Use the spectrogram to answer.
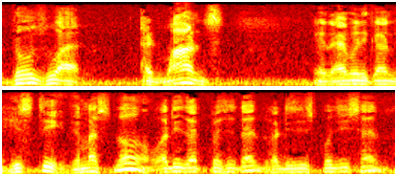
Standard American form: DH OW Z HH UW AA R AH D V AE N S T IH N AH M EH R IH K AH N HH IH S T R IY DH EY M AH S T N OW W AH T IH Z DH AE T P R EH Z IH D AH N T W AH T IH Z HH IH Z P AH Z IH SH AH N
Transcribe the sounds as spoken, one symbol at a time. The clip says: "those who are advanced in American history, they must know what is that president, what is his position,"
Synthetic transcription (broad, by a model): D OW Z HH UW AA R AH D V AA N S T IH N AH M EH R IH K AH N HH IH S T R IY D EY M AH S T N OW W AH T IH Z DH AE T P R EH S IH D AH N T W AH T IH Z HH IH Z P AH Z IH SH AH N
